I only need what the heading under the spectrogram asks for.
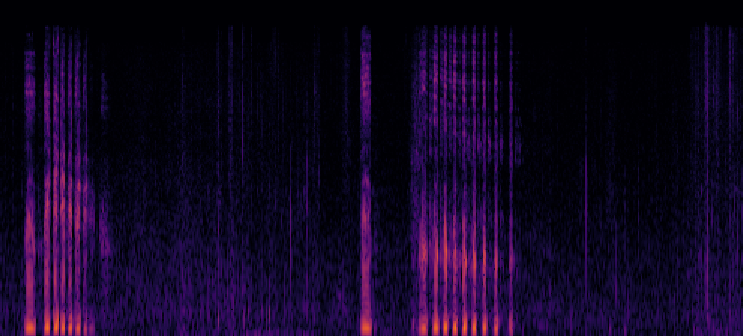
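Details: Dusky grouse in Black Canyon of the Gunnison River, Gunnison County, Colorado, giving two bursts of rapid, deep, guttural pulses, about ten per second, with a single short low note between them.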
